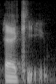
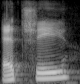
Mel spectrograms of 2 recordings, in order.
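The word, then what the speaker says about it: ecchi: Is it pronounced Eki?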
